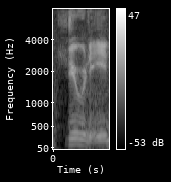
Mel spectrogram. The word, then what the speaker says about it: Jeudy: And we think it's pronounced Judy, J-E-U-D-Y.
